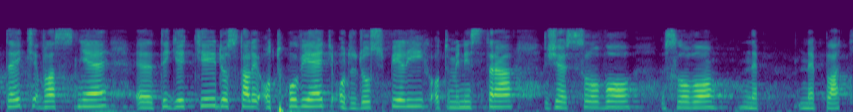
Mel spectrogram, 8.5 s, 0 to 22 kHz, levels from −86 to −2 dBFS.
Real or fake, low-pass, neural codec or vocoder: fake; 7.2 kHz; codec, 16 kHz, 4 kbps, X-Codec, WavLM features, trained on Multilingual LibriSpeech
